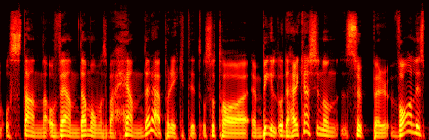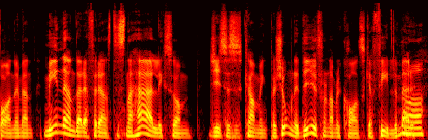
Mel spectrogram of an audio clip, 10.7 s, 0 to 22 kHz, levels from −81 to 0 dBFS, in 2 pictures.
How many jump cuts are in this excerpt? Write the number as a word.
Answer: one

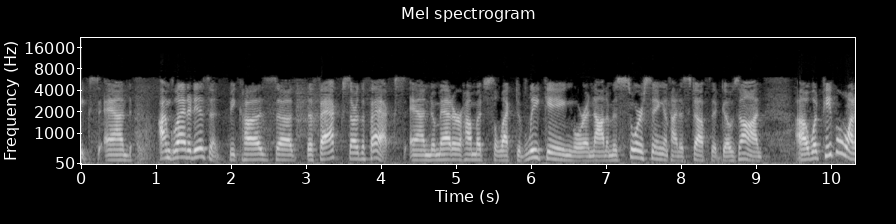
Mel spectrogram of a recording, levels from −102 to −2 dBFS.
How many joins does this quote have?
one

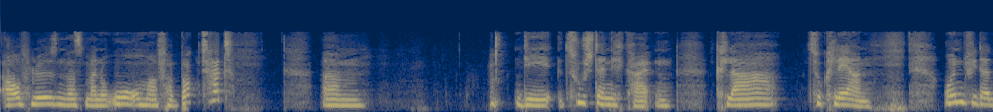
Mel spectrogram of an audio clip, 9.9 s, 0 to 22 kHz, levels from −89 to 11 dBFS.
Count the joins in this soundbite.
two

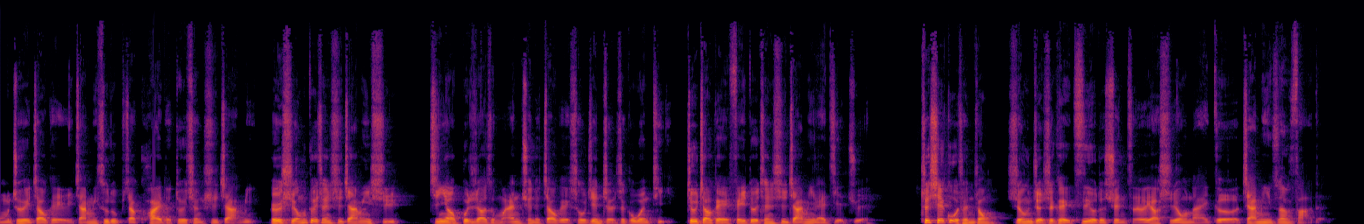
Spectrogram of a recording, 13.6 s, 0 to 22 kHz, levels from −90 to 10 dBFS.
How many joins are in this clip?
three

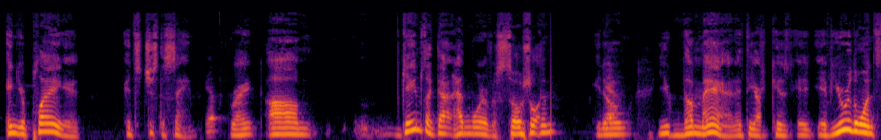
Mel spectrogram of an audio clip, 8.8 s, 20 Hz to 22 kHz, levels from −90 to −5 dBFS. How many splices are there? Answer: six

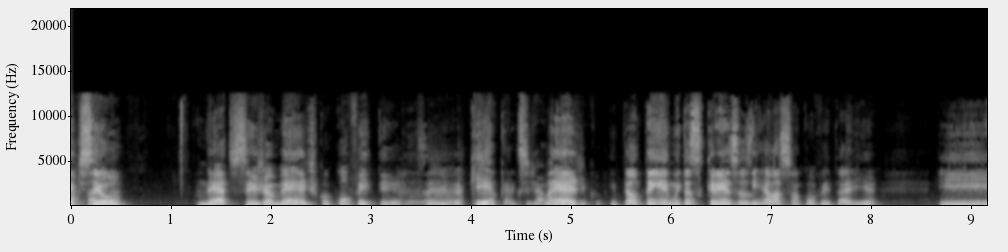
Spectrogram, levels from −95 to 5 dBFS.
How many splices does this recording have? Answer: four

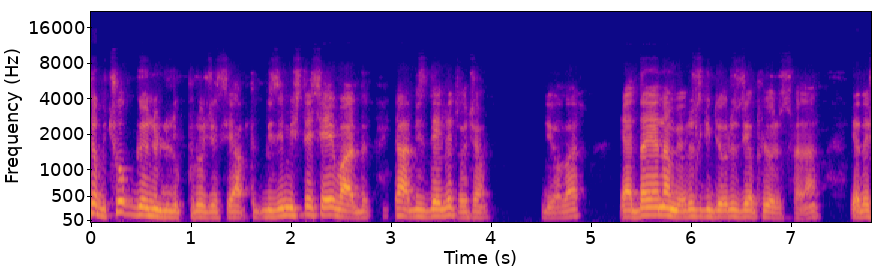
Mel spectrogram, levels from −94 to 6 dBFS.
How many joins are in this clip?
one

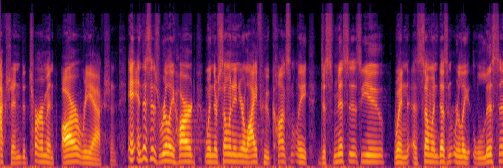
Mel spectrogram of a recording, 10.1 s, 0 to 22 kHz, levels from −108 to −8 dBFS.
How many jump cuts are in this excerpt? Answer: four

